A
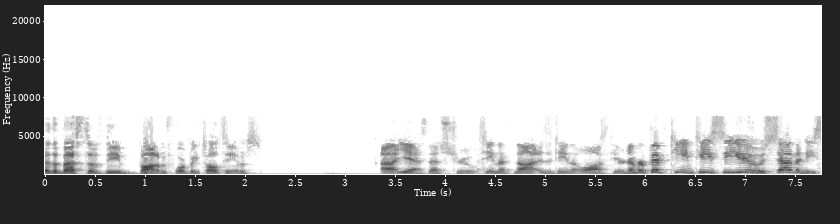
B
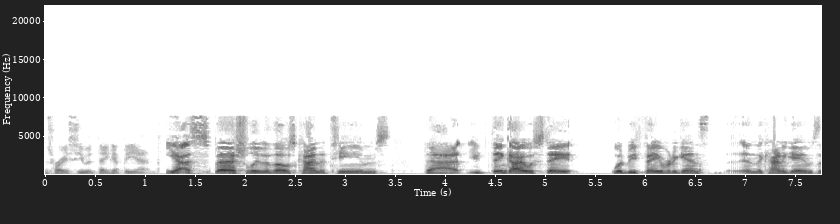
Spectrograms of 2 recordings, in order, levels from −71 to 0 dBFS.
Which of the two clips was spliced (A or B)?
A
